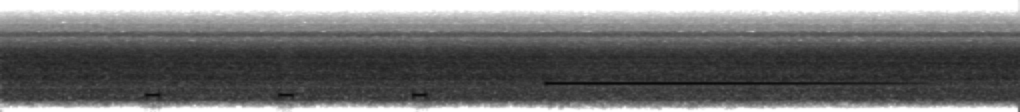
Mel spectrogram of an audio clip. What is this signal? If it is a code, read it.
Radio time signal (three low pips and a long one an octave up, as on NHK), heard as pips, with radio hiss.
